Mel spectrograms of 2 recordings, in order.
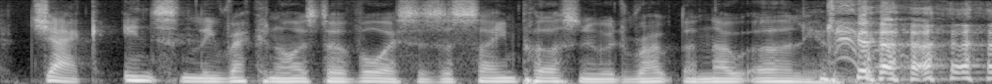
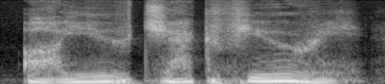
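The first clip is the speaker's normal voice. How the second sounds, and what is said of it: Hushed, quiet voice. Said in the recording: “in a hushed voice... Oh, I hate that voice.”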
